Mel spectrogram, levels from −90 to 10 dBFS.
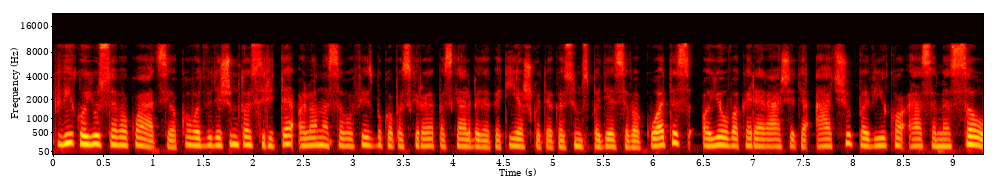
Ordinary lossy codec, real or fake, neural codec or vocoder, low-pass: MP3, 96 kbps; real; none; 9.9 kHz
